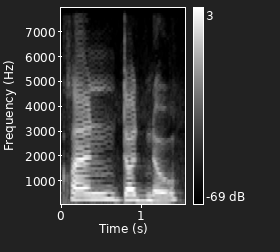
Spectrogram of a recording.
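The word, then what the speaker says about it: Llandudno: It's pronounced Clan Dudno.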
